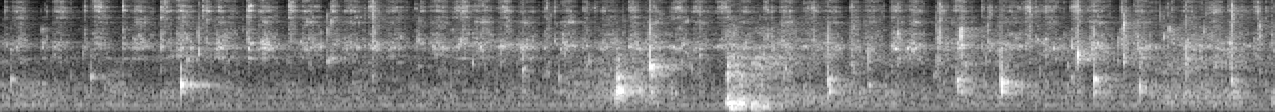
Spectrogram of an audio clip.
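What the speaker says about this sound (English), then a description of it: "So we have a couple of eggs. I'm going to beat them just like we're going to scramble them." A couple of eggs being beaten with a utensil in a bowl, as for scrambling, to make an egg wash for eggplant parmesan: quick, steady clinking and scraping strokes, fairly quiet and close, with no talking.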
